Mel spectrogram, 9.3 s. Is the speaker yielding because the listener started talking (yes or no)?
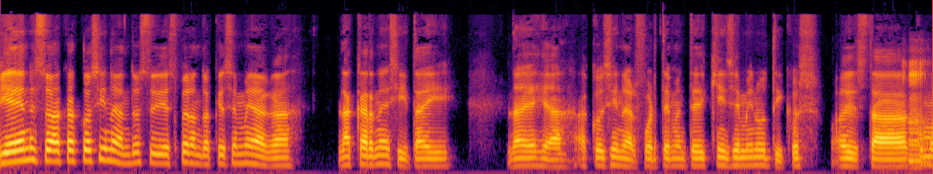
no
